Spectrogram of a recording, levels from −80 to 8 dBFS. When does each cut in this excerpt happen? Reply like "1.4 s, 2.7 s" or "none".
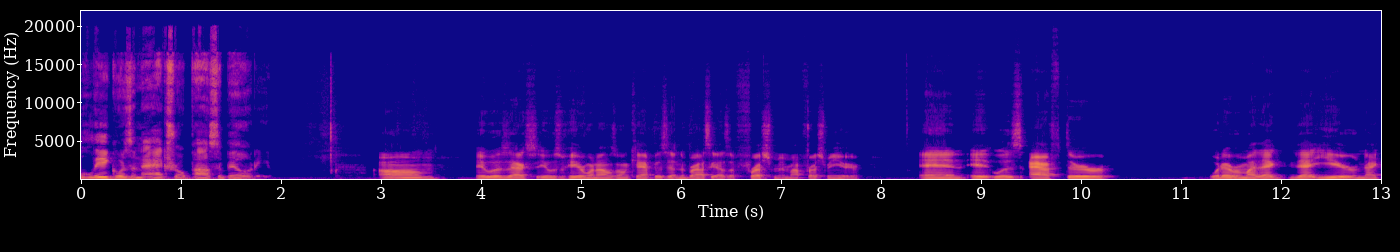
none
